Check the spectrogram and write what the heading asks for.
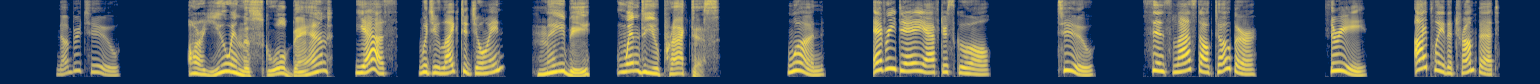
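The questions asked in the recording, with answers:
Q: Maybe. When do you practice?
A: 1: Every day after school.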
